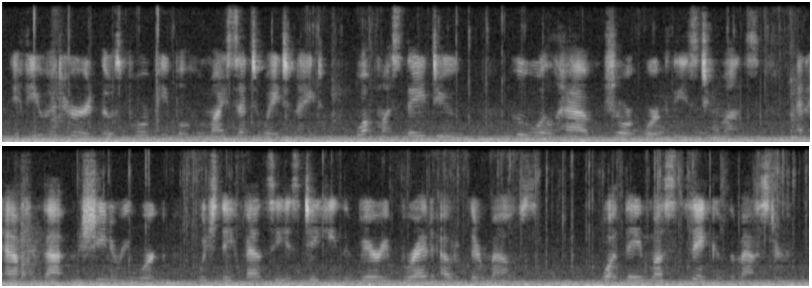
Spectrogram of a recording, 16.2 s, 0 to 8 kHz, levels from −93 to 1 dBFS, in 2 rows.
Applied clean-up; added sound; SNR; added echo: none; Typing; -1 dB; none.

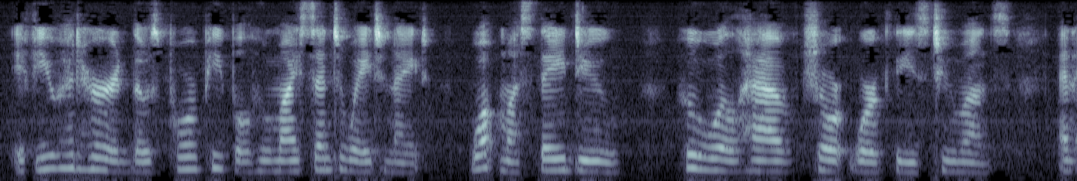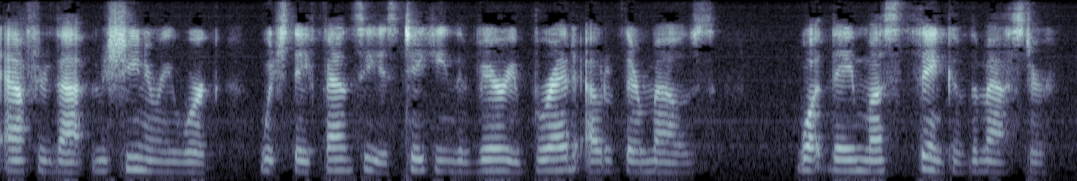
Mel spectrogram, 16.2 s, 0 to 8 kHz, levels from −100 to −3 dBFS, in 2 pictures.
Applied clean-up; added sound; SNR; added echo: none; none; none; none.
